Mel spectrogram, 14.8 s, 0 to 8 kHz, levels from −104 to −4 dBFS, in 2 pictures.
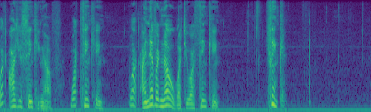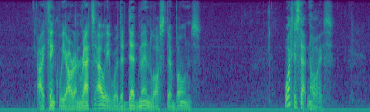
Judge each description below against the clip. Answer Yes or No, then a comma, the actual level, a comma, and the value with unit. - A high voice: No, very low, 90 Hz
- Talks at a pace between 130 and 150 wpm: Yes, average, 140 wpm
